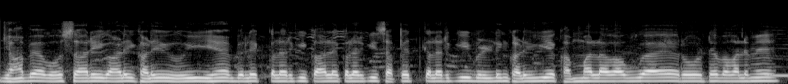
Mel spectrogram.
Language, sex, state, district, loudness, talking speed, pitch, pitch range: Hindi, male, Madhya Pradesh, Bhopal, -12 LUFS, 230 wpm, 150 Hz, 150-155 Hz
